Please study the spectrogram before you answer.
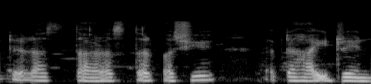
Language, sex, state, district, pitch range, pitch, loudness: Bengali, female, West Bengal, North 24 Parganas, 160-175 Hz, 170 Hz, -23 LUFS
